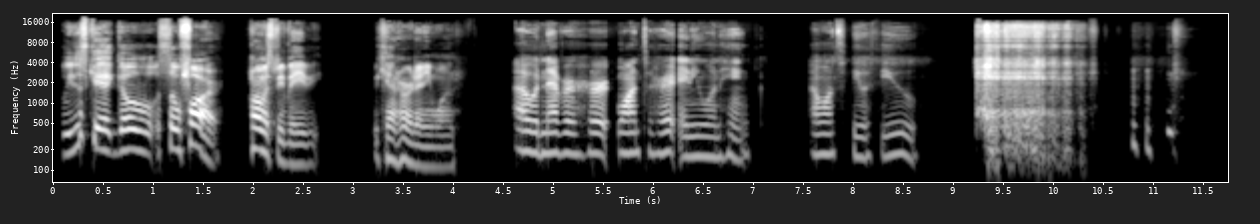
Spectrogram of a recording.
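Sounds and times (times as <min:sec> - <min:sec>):
speech: 0:00.1 - 0:07.0, 0:07.6 - 0:10.0, 0:10.8 - 0:11.7
zipper being unzipped: 0:09.2 - 0:10.3.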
